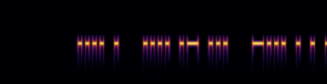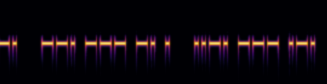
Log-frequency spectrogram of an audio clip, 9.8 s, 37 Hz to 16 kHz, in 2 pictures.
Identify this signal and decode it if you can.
Morse code, heard as a keyed tone, about 22 wpm, 700 Hz. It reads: HE HAS BEEN GONE FOR
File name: practice / 22wpm / Sentences with 4-Word Phrases - 22wpm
